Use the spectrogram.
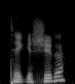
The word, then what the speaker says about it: Takeshita: okay he's good this takeshita yep i i found out if you say his name like in english it comes out a bit differently but yes take a shooter there you go takeshita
